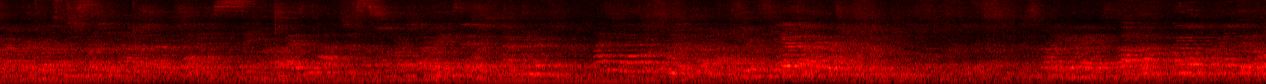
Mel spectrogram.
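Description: Several adults chat quietly in a large echoing hall.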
